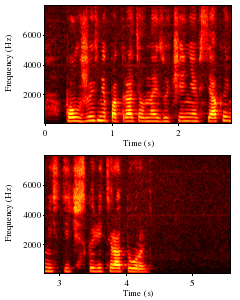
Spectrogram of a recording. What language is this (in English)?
Russian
